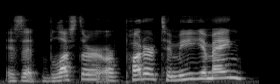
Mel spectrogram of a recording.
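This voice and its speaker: A woman narrator plays a furious Irish captain from an old adventure tale, spoiling for a duel. He bellows with bombastic indignation, pushing loud and high, with a gravelly creak. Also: measured pace, heavily acted. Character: fierce, blustering Irish army captain, hot for duels.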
